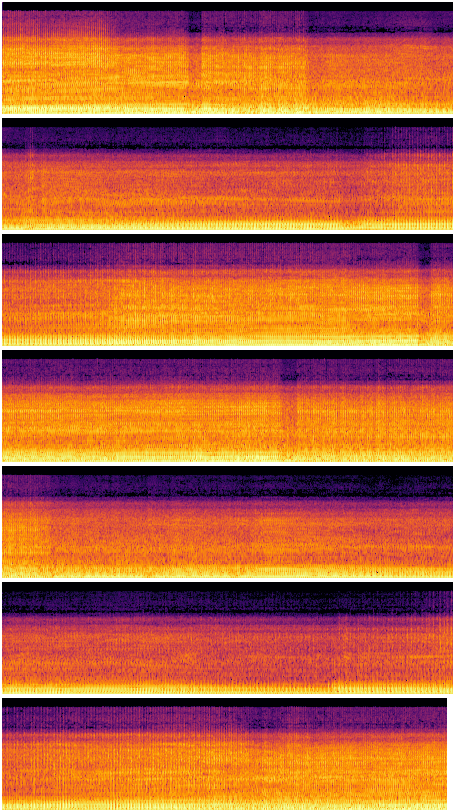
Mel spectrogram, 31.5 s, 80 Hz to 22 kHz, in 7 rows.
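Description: Moto Guzzi V7's air-cooled transverse V-twin pulling hard through the gears, heard onboard over wind rush. The revs climb in each gear and step down at quick upshifts around the middle, sag and fall away for a few seconds past the twenty-second mark, then climb again near the end.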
